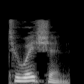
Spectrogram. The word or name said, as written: tuition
